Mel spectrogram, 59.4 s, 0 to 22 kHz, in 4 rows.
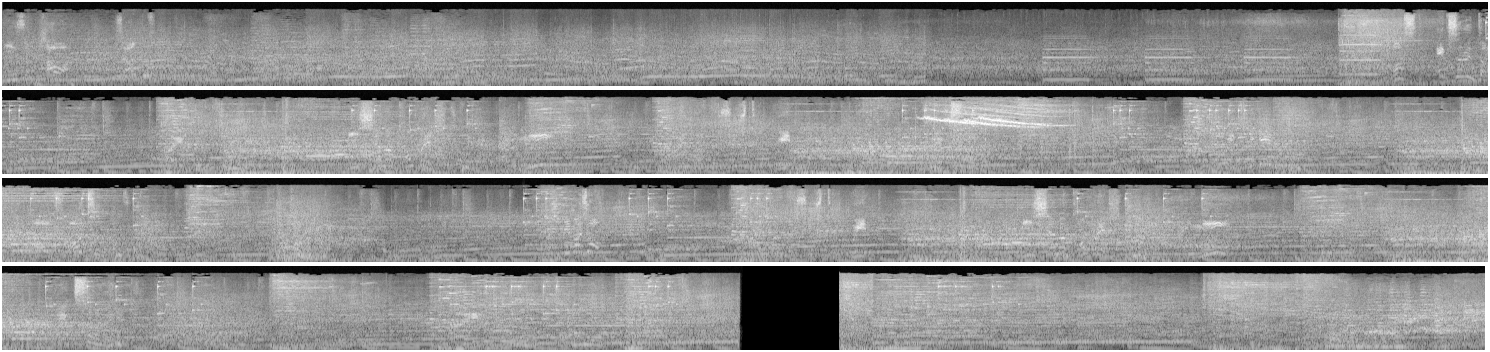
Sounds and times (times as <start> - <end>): Music: 8.2 - 52.0, 53.0 - 59.4
Speech: 37.2 - 38.4, 45.1 - 45.8.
